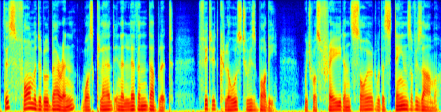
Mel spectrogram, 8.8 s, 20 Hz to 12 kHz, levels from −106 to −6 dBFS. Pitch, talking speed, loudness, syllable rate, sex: 105 Hz, 170 wpm, -19 LUFS, 4.8 syllables/s, male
